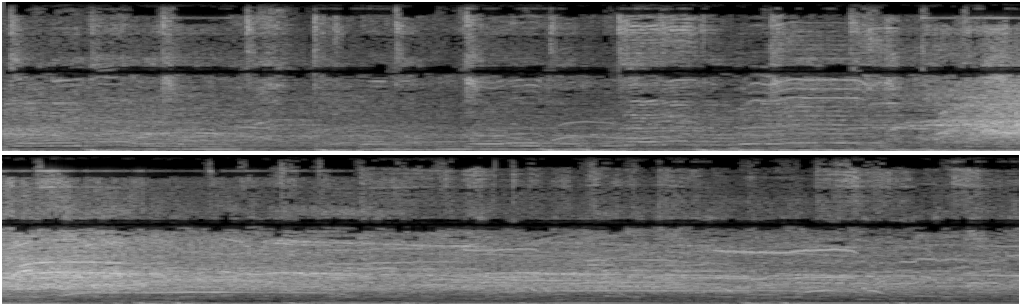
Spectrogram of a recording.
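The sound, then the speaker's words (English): Heavy, pulsing bass thumps under a dense wash of noise, then about halfway through a concert crowd erupts in loud screaming and cheering as a VTuber reveals his eyeballs, holding to the end. “Okay, so the VTuber showed his eyeballs, and then people in the crowd lost their minds.”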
